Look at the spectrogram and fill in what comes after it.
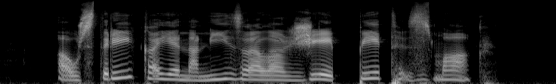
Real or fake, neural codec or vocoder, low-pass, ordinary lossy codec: real; none; none; none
